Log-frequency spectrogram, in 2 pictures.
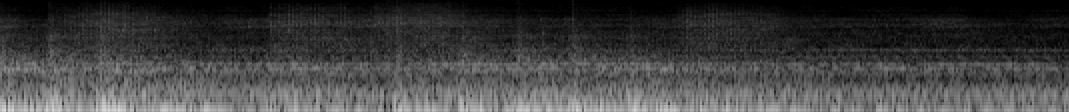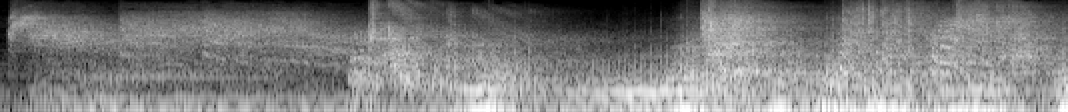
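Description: Film soundtrack: orchestral score, subdued at first. About five seconds in a sudden loud electric buzz cuts in, then the music swells under lightsaber hums, swings and clashes.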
